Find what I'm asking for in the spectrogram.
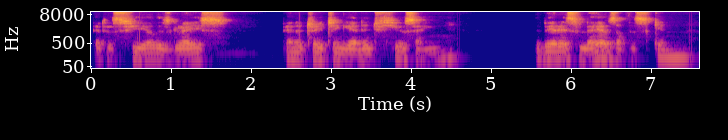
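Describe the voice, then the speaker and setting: A man leading a guided meditation as a spiritual teacher, giving gentle instructions with long pauses between phrases. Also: on the low side, flat delivery, low-quality recording.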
